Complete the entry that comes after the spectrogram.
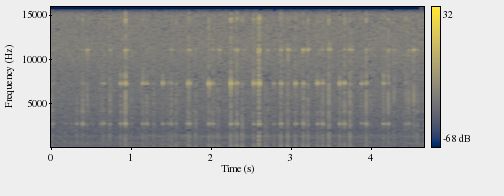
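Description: An empty small white porcelain teacup with a purple floral print is held upside down in both hands close to the microphone while fingertips and fingernails tap its outside. A quiet, steady stream of light taps and short, bright clinks with a glassy high ring sits over a soft low rumble.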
